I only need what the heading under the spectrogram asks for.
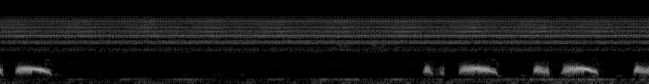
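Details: Spotted dove on the ground as a trapping decoy while fierce wild birds appear: one falling coo, a long quiet gap, then several more short-and-long coo pairs, with a faint low hum and a high background hiss.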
